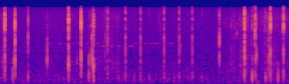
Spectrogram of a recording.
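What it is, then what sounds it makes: Plastic phone keyboard being typed on. Thumbs and fingertips press and tap the small backlit plastic keys of a handheld slide-out mobile phone's QWERTY keyboard while typing a message. Quick, dry, bright clicks land in an uneven rhythm over a quiet background, some lighter and some sharper, with almost no ring or low end.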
